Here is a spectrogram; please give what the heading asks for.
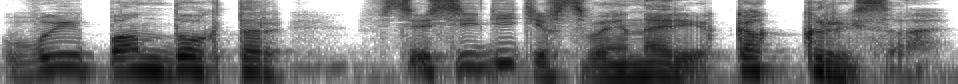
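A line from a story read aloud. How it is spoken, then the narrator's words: Heated exclamation. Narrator (Russian): запальчиво воскликнул Вильчик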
